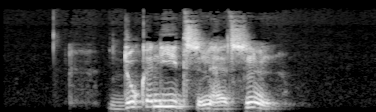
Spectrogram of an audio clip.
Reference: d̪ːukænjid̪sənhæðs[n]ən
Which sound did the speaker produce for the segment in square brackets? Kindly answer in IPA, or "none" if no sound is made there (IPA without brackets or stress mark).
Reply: n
